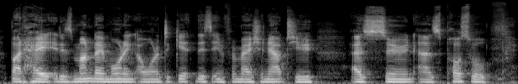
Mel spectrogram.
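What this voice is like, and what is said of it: Flat, tired-sounding voice. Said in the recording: “my voice is a bit flat. I am still very jet lagged.”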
